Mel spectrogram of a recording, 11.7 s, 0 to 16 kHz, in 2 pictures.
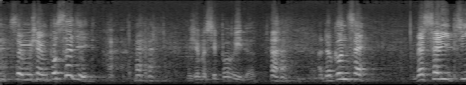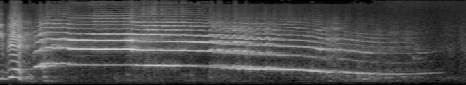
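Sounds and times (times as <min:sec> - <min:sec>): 
speech: 0:00.2 - 0:06.6
wolf howling in a city: 0:06.3 - 0:11.4.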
